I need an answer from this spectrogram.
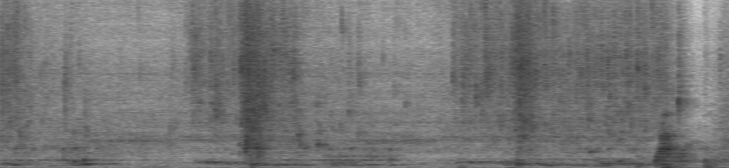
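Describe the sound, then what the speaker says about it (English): Cold water runs from a tap into a sink for a shaving rinse, a steady splashing rush with a few louder surges as hands move under the stream. "So have a cold water rinse"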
